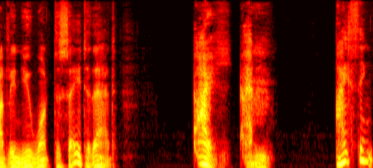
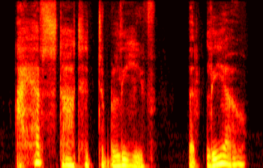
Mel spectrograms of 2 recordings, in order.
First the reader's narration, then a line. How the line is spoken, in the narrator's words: whispered the words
